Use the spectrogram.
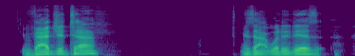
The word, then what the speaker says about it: Vegeta: I don't know if you know how to pronounce the name. Okay, so it's Vegeta. Is that what it is? Vegeta?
